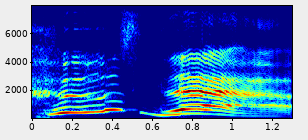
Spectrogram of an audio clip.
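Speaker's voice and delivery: high, haughty, imperious yell. Voicing a guard calling down from a parapet: imperious yell. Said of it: "yell down at you imperiously".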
